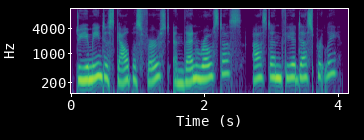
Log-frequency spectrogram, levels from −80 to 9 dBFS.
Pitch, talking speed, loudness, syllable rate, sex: 255 Hz, 200 wpm, -16 LUFS, 5.3 syllables/s, female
